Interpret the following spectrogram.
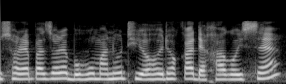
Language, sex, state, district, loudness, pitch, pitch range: Assamese, female, Assam, Kamrup Metropolitan, -13 LUFS, 250 Hz, 235-260 Hz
